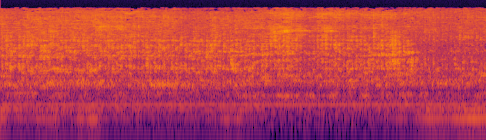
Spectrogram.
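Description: Diesel engine of a JCB backhoe loader running steadily under hydraulic load while its bucket dumps soil and digs again, with a scraping, spilling sound of earth. The engine hum grows stronger near the end as the bucket bites into the ground.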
